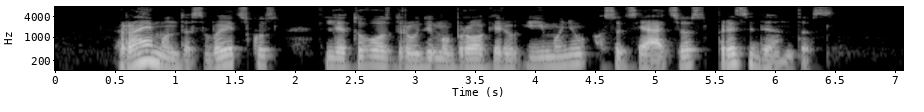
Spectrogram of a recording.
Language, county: Lithuanian, Panevėžys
